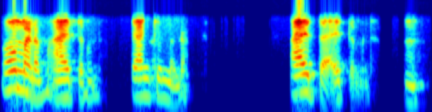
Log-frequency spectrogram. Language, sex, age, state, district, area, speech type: Kannada, female, 45-60, Karnataka, Chamarajanagar, rural, conversation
